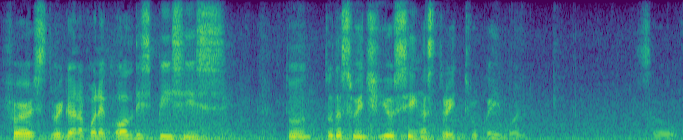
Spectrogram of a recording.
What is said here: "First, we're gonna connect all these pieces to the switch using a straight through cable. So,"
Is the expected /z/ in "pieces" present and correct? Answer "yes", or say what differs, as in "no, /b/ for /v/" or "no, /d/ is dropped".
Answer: no, /s/ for /z/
